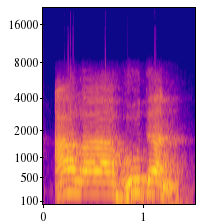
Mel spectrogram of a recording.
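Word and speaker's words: على هدى: Wa alal alif, yaitu wakafnya di atas alif, nahwu ala hudan. Berarti cara baca gimana? Ala huda. Semula ala hudan ada tanwin, tapi kalau berhenti di situ ala huda.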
